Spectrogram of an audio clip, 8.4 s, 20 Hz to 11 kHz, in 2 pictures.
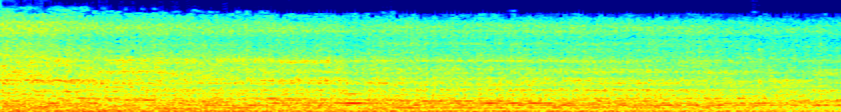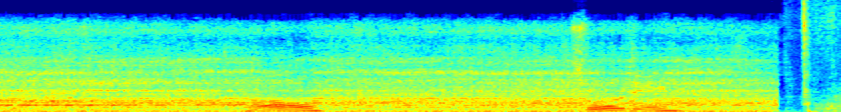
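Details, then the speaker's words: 2000 Nissan Xterra 3.3L V6 after fixing crank-no-start caused by faulty cam position sensor in distributor, tachometer working again: steady, even running with clean smooth rev, no misfire or stumble. "Finally, guys, we got our issue figured out. Uh, there was a problem with the cam positioning sensor inside the distributor, but we did pretty good diagnosis."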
